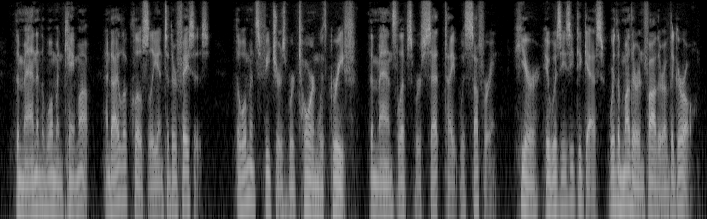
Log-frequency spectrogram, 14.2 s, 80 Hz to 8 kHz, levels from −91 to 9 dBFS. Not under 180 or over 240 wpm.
Yes: average, 185 wpm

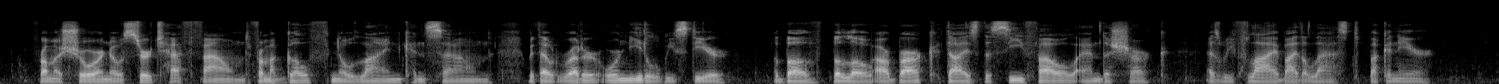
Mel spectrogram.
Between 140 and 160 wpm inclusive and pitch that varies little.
Yes: average, 150 wpm; narrow, 2.3 semitones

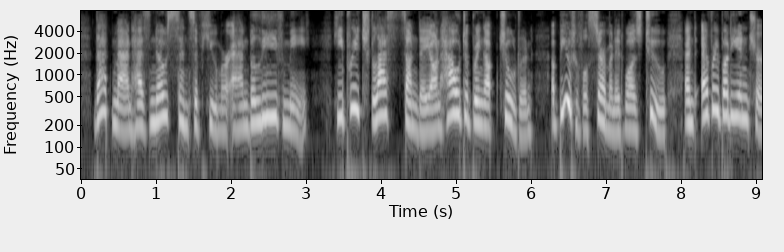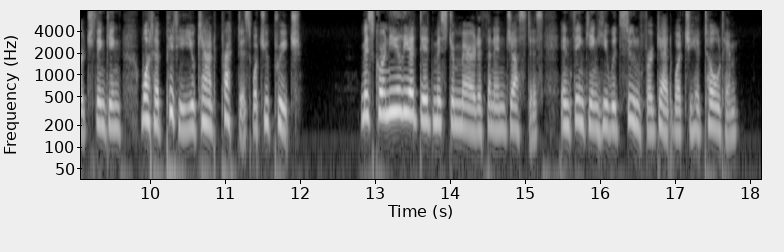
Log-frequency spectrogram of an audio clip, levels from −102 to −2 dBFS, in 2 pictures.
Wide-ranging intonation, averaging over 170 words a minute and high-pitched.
Yes: wide, 6.1 semitones; average, 190 wpm; high, 205 Hz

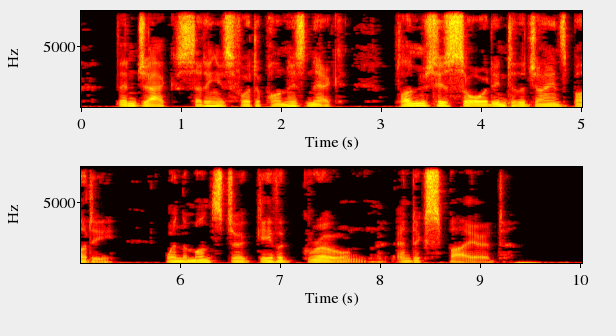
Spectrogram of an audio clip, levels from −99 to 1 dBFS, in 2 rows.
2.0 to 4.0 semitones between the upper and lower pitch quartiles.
Yes: average, 3.0 semitones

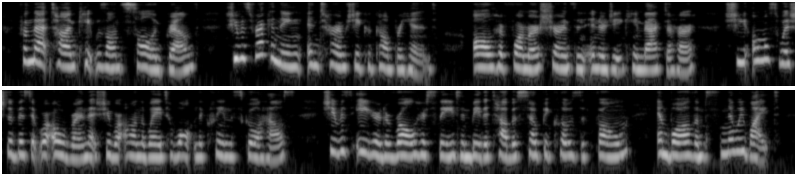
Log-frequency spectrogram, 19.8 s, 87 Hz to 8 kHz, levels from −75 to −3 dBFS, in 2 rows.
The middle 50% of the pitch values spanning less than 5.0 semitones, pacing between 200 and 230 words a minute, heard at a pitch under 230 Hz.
No: narrow, 2.4 semitones; fast, 205 wpm; high, 235 Hz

